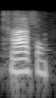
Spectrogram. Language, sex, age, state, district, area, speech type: Kannada, male, 30-45, Karnataka, Raichur, rural, conversation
